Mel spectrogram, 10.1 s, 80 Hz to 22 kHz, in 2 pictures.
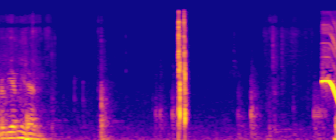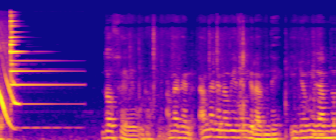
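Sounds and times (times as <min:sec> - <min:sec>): pitched downward swoop: 0:04.9 - 0:06.3
bell ding: 0:04.9 - 0:06.4.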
